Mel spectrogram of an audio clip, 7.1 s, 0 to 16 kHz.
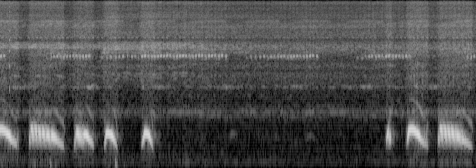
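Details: Spotted dove calling in the kuk 3 style: a phrase of five loud, arched coos with a long first note, a pause of about three seconds, then the phrase starting again.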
